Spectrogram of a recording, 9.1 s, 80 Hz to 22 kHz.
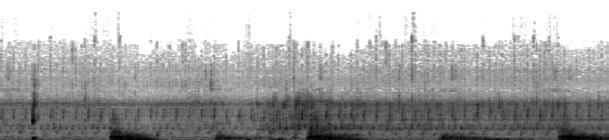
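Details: Kia Rio 4 front suspension: long creaky groans about every two seconds as the steering wheel is turned; the upper strut mount was suspected, but the cause was the ball joint, which was later replaced; ball joint squeak.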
